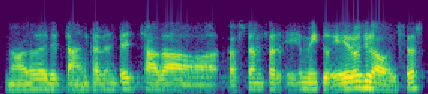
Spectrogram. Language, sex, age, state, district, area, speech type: Telugu, male, 18-30, Telangana, Adilabad, rural, conversation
